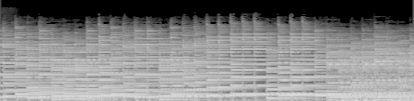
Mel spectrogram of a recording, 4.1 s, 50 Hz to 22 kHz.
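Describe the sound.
A sequence of musical notes renders weekly U.S. coal production of the 1980s as sound at ten weeks per second, with pitches jumping up and down in quick succession at a steady, even loudness throughout.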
